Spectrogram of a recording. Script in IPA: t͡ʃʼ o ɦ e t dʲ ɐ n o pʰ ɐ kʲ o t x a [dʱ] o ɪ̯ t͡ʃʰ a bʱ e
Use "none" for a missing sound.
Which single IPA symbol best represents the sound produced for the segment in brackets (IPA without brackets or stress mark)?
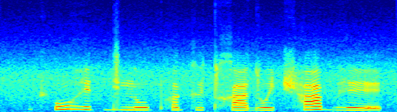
d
